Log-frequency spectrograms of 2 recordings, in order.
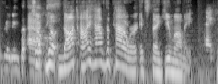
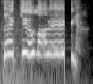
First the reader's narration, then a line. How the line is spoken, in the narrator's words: Flambe will raise the axe above his head and shout into the sky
